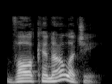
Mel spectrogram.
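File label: "vulcanology", British English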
